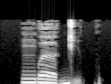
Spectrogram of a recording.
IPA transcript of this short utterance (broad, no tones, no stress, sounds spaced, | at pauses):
ŋʷ ɜ ɡ ḭ kʷ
